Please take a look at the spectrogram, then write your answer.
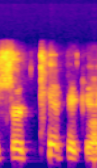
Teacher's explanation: is one uh where that because the syllable is stressed we we're going to do a true T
